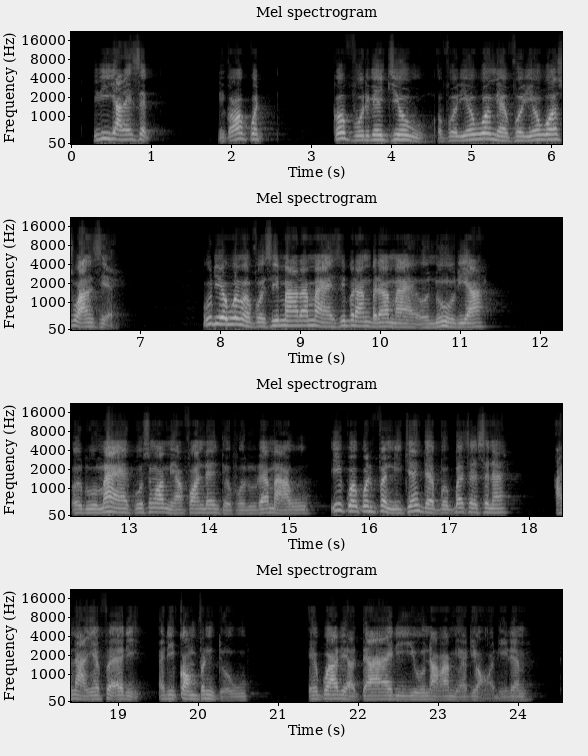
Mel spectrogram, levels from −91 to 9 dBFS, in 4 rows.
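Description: A speech clip with Opus compression damage running through its whole length. The sound is plainly degraded. Tonal parts come out rough, grainy and noisy rather than clean. There is little of the swirling, hollow quality that spectral holes bring. Content still reaches up to about 20.3 kHz, so the band is full. This points to the codec's music (CELT) mode, which likely filled starved bands with folded or noise energy at a low rate, consistent with roughly 16 kbps.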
